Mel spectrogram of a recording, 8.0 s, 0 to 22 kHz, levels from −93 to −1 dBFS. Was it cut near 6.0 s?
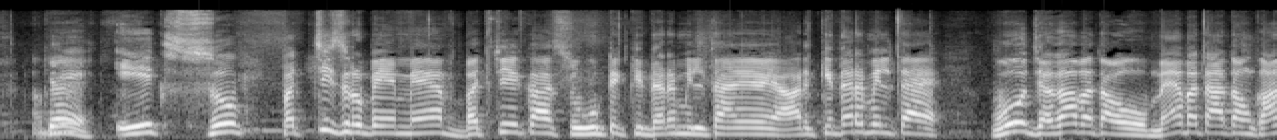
no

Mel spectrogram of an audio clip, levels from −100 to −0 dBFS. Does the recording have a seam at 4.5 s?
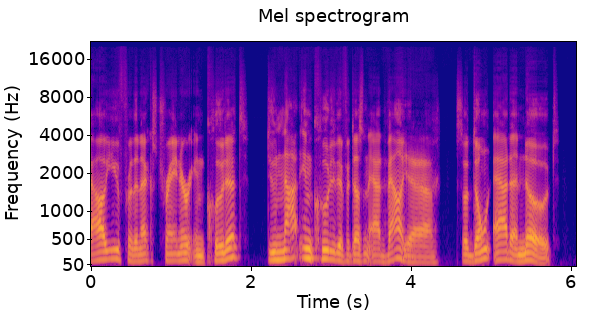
yes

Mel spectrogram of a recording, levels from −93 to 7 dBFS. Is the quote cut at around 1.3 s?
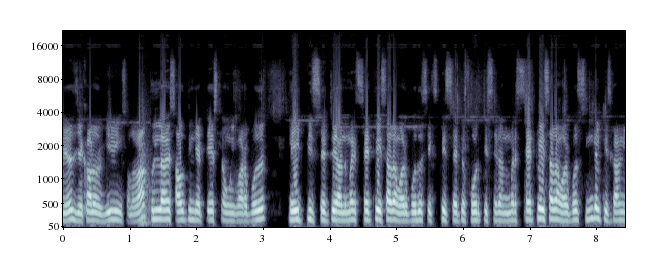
yes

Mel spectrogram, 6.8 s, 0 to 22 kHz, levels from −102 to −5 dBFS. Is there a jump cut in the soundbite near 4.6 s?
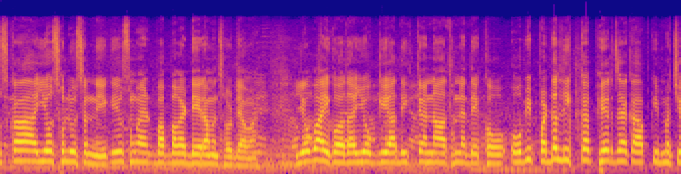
no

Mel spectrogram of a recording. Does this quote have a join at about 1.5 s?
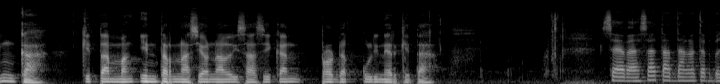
no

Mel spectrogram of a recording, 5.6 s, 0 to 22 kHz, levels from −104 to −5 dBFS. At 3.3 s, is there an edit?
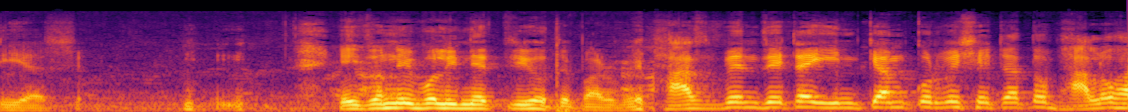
yes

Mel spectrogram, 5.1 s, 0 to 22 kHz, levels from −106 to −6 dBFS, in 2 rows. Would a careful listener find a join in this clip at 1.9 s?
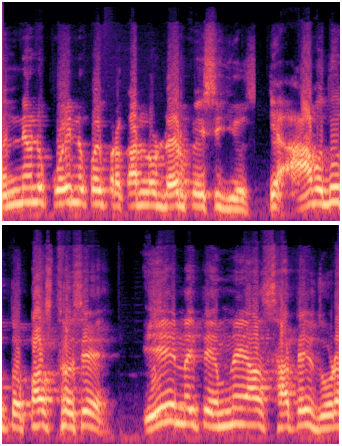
yes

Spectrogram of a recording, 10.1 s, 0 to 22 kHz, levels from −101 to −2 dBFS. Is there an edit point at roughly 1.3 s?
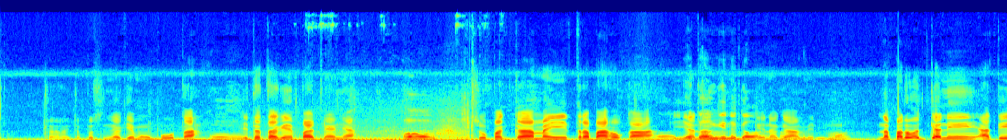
no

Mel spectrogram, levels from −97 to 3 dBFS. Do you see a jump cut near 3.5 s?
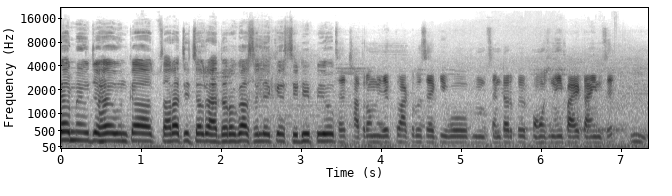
yes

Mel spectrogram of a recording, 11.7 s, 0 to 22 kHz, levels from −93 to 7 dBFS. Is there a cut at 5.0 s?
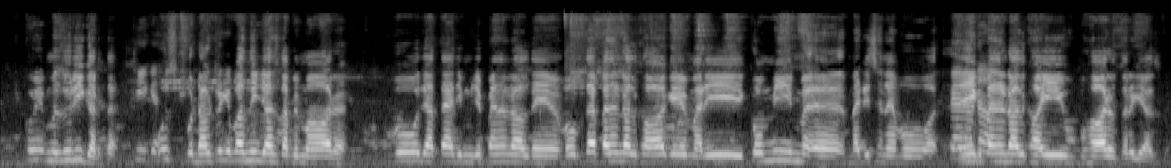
no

